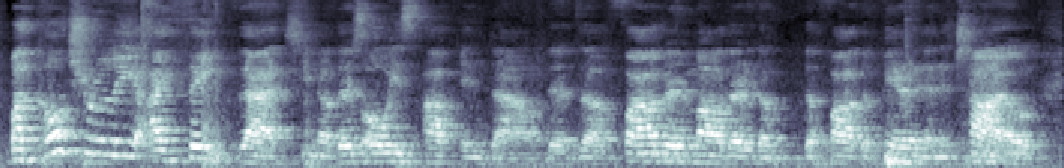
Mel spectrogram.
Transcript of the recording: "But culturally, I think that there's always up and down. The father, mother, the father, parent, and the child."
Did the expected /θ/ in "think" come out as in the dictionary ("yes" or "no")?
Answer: yes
